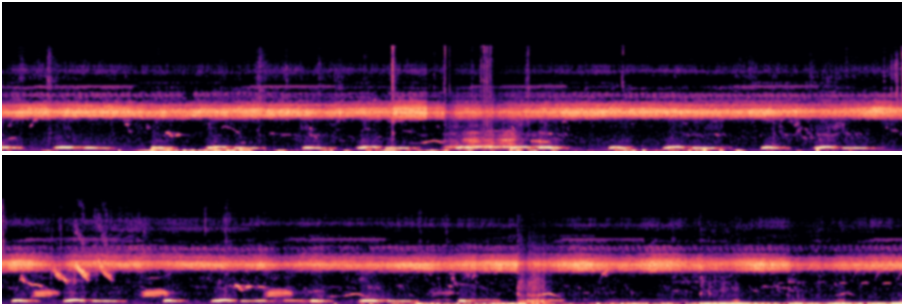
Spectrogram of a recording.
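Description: Bird calls: a short low call repeated about twice a second, with scattered higher chirps, over a steady high-pitched drone.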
